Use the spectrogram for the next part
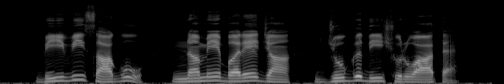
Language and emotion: Dogri, neutral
